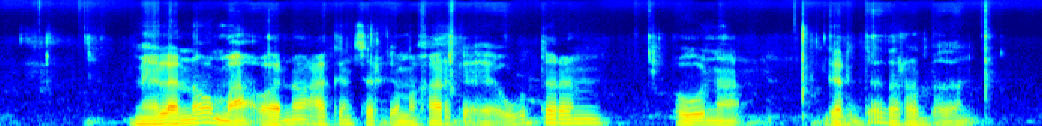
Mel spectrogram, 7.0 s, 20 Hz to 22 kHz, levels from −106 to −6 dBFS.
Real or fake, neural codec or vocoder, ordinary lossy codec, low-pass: fake; codec, 44.1 kHz, 7.8 kbps, DAC; none; none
